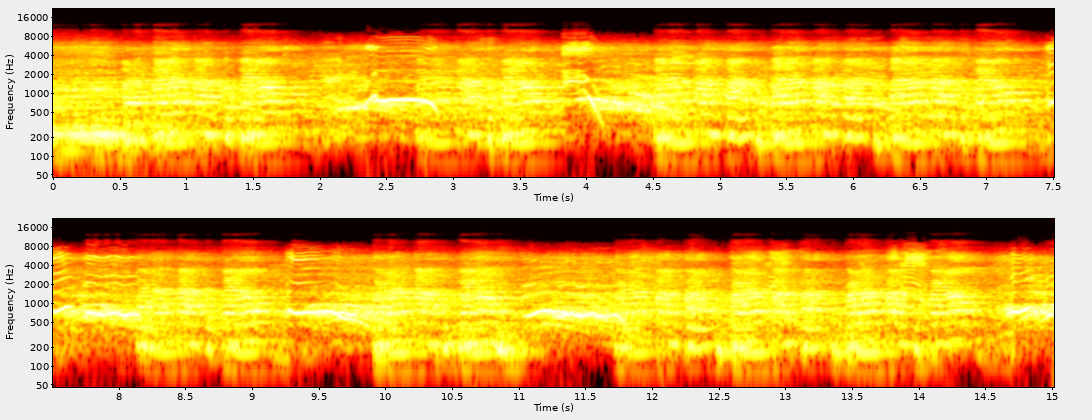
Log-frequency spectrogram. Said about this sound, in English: You guys just have to do the scream afterward to make it authentic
